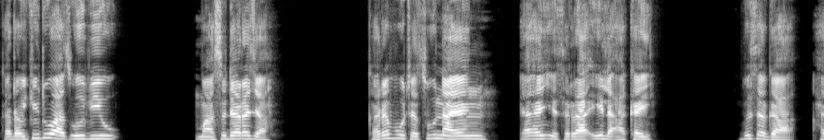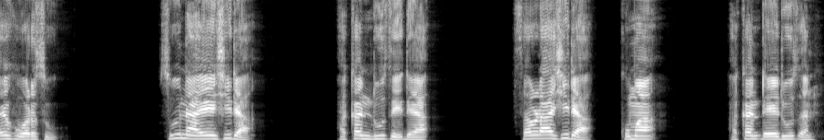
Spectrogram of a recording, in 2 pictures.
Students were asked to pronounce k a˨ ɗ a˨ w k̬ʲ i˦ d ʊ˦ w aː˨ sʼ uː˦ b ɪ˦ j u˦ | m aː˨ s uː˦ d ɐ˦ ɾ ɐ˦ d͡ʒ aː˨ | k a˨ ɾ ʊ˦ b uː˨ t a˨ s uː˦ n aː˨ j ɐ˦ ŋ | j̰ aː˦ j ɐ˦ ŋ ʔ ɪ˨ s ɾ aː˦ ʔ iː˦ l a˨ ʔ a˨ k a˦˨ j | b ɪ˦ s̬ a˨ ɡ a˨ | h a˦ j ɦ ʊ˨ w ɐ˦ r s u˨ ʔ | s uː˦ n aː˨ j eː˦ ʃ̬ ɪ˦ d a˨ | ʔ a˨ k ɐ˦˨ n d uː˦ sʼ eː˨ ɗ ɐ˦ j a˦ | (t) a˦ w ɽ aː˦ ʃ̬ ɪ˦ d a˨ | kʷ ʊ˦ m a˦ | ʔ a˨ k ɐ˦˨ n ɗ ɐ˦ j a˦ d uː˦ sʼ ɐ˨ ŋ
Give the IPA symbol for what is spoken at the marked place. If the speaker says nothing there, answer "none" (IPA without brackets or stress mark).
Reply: s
